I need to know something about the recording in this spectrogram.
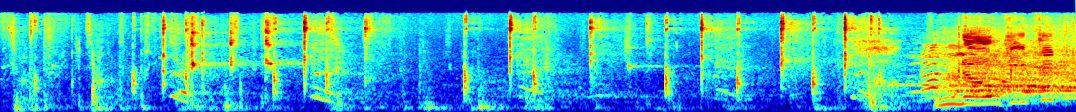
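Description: Table tennis rally: the celluloid-plastic ball clicks sharply off rubber-faced bats and the table several times a second, with short squeaks from players' shoes on the court floor. About seven seconds in, as the point ends, the crowd breaks into loud cheering and shouting.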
